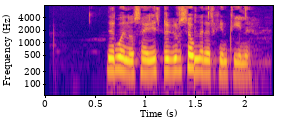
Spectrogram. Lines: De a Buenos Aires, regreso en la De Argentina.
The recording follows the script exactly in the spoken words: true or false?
true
